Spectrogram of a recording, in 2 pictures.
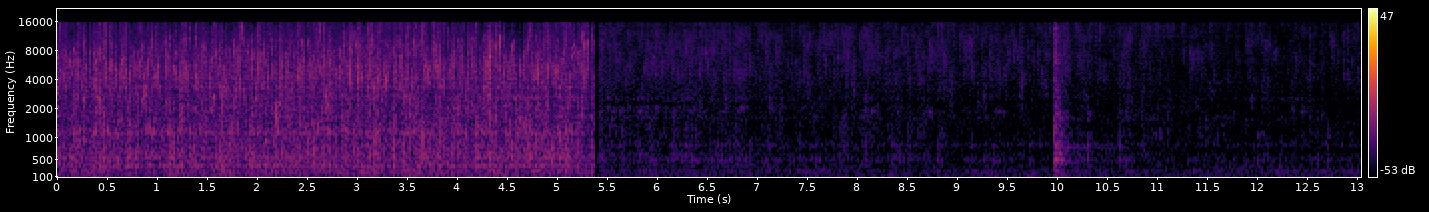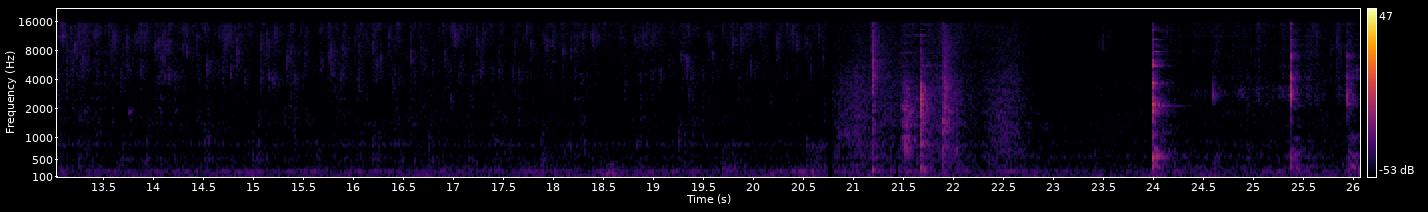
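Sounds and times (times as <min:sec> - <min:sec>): faint room noise: 0:05.4 - 0:26.0.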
